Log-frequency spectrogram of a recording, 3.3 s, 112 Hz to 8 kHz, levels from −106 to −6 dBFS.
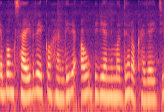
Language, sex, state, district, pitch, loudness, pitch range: Odia, female, Odisha, Khordha, 215 Hz, -18 LUFS, 205-230 Hz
